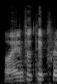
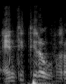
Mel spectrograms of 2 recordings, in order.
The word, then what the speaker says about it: entity: 자, 그러면 이제 다시 인덱스 페이지 다시 한번 실행시켜서 데이터를 한번 보면 자 엔터티 프레임워크를 사용하게 되면 이런 게 편하다는 거죠. 이런 게 편하다는 거죠. 그래서 이제 저는 엔티티라고 발음하지 않습니다. 엔터티 프레임워크라고 꿋꿋하게 발음합니다.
